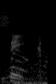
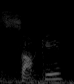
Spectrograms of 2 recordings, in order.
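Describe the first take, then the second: First: The word is said the English way. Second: The word is said the Japanese way. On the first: It is the word used in the English phrase. "but here it's God's sake" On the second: It refers to the Japanese rice wine. "in Japanese is pronounced as sake"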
